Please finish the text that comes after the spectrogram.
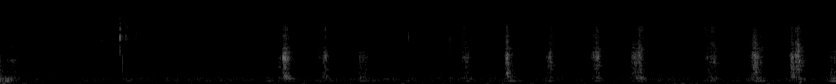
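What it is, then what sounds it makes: Scratch-art card being scratched. A flat coated scratch-art sheet, held flat by one hand, is scratched with a wooden stylus. About fifteen short, dry, rasping strokes come at an uneven pace, roughly two per second. Each is a bright, papery scrape centred around 1.3 kHz that stops almost at once over a quiet background hiss.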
